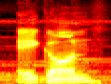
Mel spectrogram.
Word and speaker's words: Aegon: Game of Thrones in you know it's spelled AE gon Aegon Aegon Targaryen however it's pronounced egg so there's like the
